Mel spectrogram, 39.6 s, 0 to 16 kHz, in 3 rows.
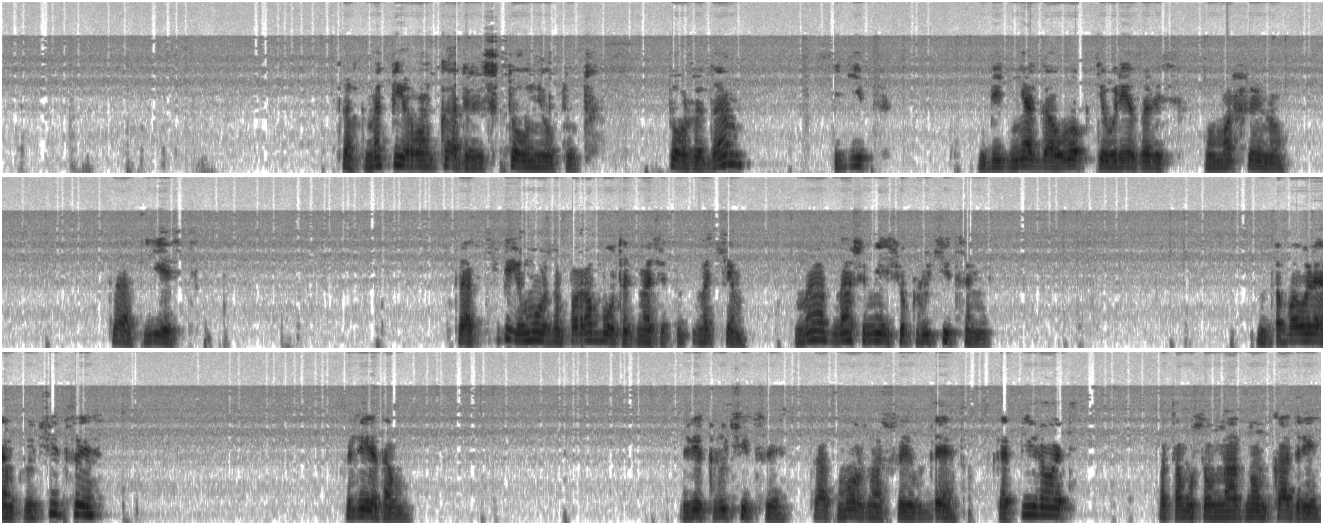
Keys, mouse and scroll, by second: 0.9 a, 1.5 i, 3.4 click, 4.2 shift+middle click, 5.2 shift+middle click, 8.9 middle click, 11.1-12.2 drag, 12.7 click, 13.9 click, 15.5 a, 16.1 i, 17.1 middle click, 18.0 shift+middle click, 19.1 KP_1, 20.1 shift+middle click, 21.1 click, 23.0 r, 25.1 click, 25.7 r, 27.2 a, 27.7 i, 30.2 click, 33.0 shift+click, 34.4 click, 36.1 shift+d.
